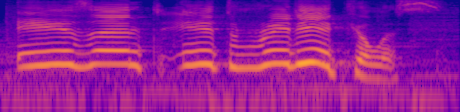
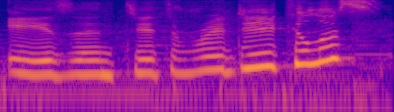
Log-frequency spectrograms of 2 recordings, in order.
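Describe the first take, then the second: First: The voice falls at the end. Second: The voice rises at the end. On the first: It is an exclamation. "with falling tone" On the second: It is asked as a question. "If we pronounce it like a question"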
